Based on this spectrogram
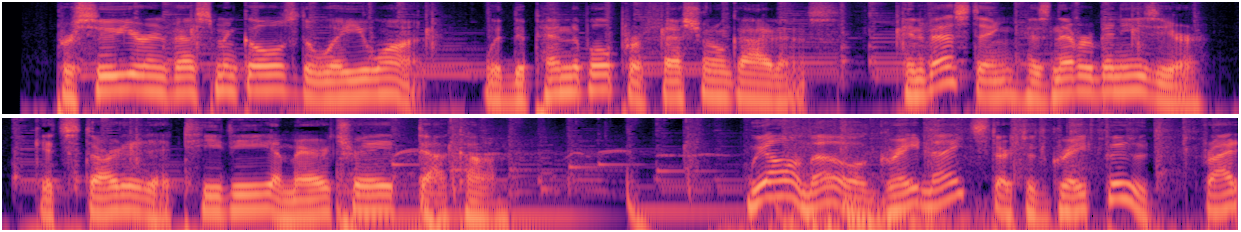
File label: COMMERCIAL, female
